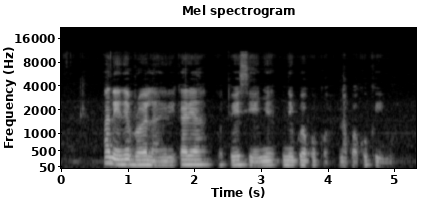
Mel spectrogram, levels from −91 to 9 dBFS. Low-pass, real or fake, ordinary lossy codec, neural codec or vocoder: 10.8 kHz; real; none; none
